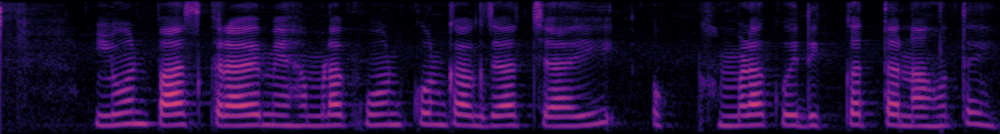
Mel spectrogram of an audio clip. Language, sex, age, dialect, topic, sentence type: Magahi, female, 46-50, Western, banking, question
